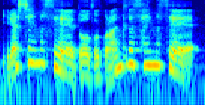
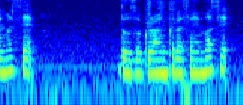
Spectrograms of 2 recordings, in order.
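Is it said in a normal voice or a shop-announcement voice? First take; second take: shop-announcement; normal. First: It imitates a shop announcement voice. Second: It is said in her normal voice.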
